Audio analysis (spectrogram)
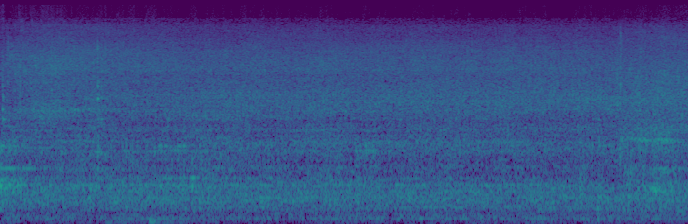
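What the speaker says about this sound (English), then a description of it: "Love the sizzle." Ground beef, ground pork and soft vegetables including carrots fry in a hot pan for shepherd's pie, giving a steady, continuous sizzle and crackle close up throughout, with no talking.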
